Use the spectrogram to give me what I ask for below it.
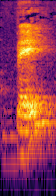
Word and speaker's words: bey: Vous aviez à Tunis un bey, B-E-Y, et vous aviez à Alger un dey, D-E-Y, un D, un B, un D. C'est pour être audible que j'ai les prononcé en distinguant donc les voyelles.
